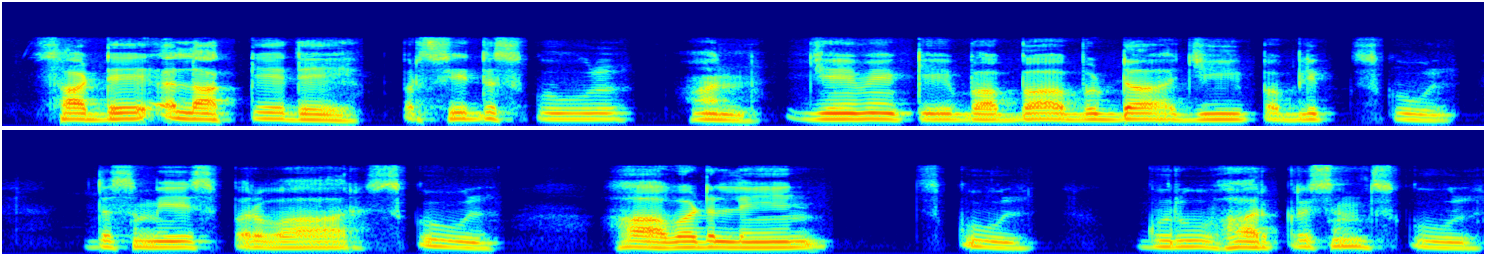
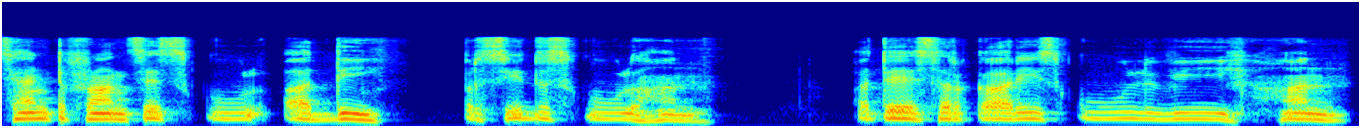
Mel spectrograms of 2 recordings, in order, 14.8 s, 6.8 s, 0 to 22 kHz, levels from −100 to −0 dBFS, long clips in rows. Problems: background conversations at intervals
